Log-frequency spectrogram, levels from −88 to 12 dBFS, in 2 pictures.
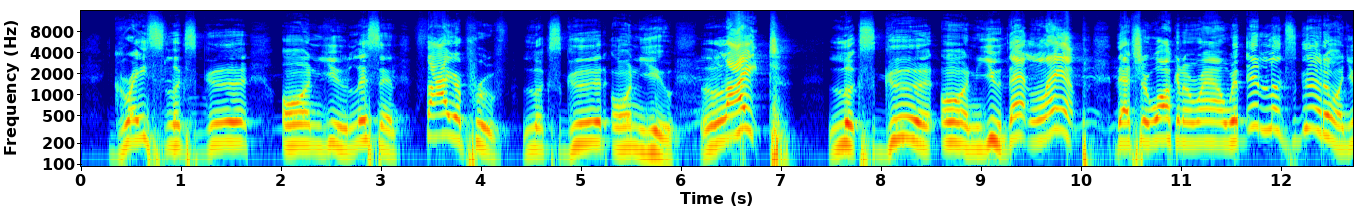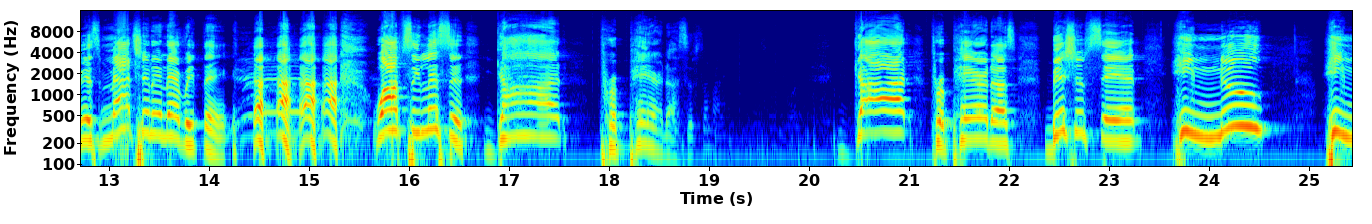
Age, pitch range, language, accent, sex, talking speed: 30-49, 160-230 Hz, English, American, male, 110 wpm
